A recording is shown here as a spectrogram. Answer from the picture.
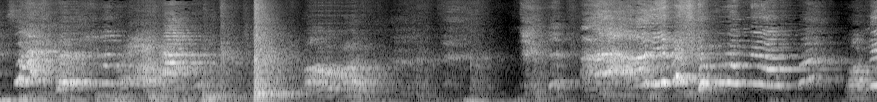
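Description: Raised, unclear voices with one sharp thump about two seconds in.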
